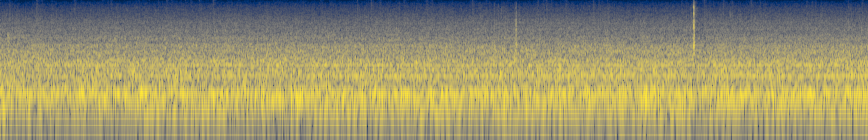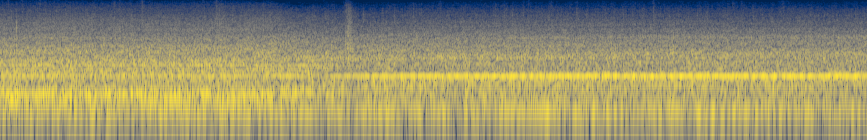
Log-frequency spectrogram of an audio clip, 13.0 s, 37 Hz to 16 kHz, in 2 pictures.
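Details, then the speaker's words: Vintage 1983-84 Lasko box fan on high, motor previously repaired with adhesive: steady electric hum with constant drone under airflow, runs smoothly; very pronounced hum, owner believes from many hours of use, resonating via single-piece motor mount. "so this one has a very pronounced motor hum because I'm pretty sure it has a lot of hours on it"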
